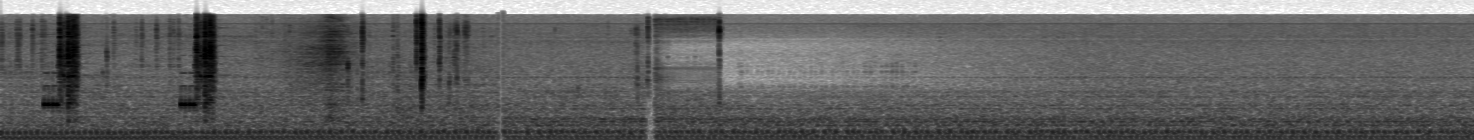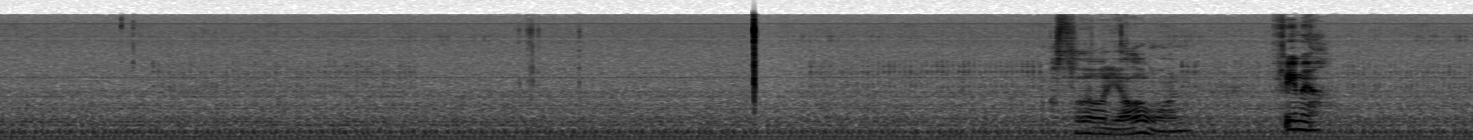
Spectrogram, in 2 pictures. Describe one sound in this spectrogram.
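A small bird chirps nearby.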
